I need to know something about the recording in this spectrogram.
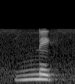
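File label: "nik6", Cantonese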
